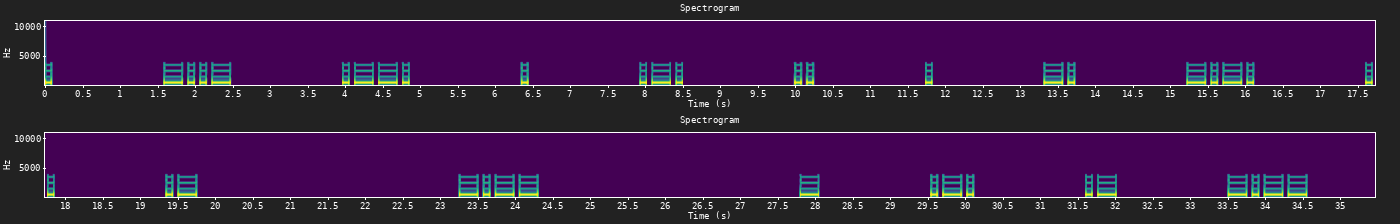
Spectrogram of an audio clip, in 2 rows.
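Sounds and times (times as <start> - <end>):
morse code beeps: 1.6 - 2.5, 4.0 - 4.9, 8.0 - 8.5, 10.0 - 10.3, 13.3 - 13.8, 15.2 - 16.1, 17.7 - 17.9, 19.4 - 19.8, 23.3 - 24.3, 27.8 - 28.1, 29.6 - 30.2, 31.6 - 32.0, 33.5 - 34.6.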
